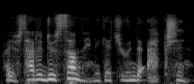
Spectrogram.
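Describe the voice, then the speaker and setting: A woman's voice: mid-range voice, animated, racing, husky. A woman voices a bold swordsman in an adventure storybook. He is urgent and insistent, a man used to giving orders to his companion. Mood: pleading. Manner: urgent, commanding.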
